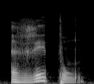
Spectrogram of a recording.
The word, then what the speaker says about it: réponds: Je réponds. Je réponds. Okay, so you can see that D and S here are not pronounced.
